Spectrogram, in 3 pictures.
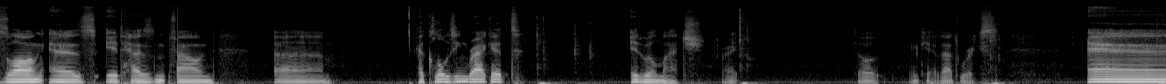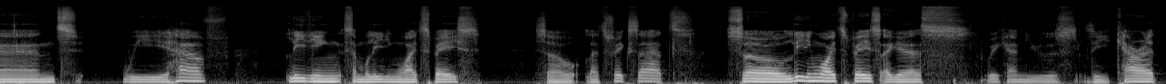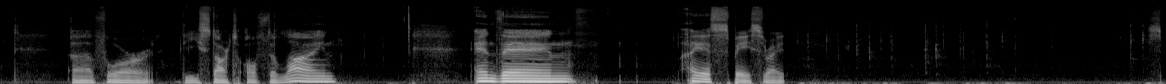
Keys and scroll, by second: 5.4 l, 5.9 Escape, 7.4 Return, 7.6 typing, 9.4 Escape, 9.9 k, 11.3-12.3 typing, 18.1-19.3 typing, 30.2-34.9 typing, 31.0 Escape.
